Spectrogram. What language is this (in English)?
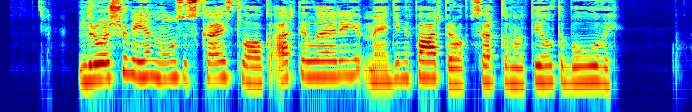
Latvian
